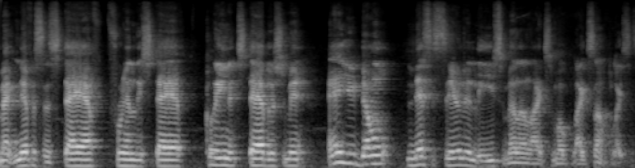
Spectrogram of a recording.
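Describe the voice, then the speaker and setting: With a Southern US accent, a man talks at a fairly slow pace, his fairly high pitch carried by lively intonation. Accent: Southern American. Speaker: talk show host. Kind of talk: casual chat. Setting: cigar lounge.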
